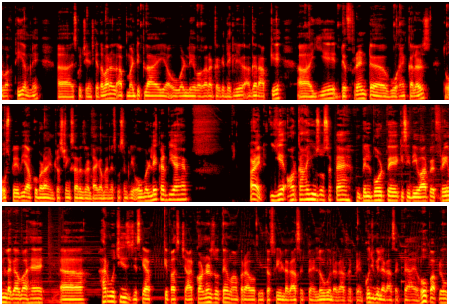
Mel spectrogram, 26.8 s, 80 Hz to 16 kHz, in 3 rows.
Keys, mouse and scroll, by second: 2.7 click.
